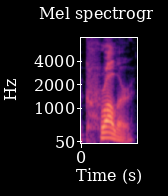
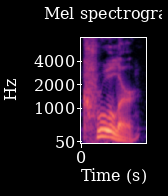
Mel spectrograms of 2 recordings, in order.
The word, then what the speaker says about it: cruller: Cruller, not crueler. Okay, Maureen, I forget already. Where do you live, Maureen? That's how we pronounce it. I believe that is the correct way. The other way is called the wrong way.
